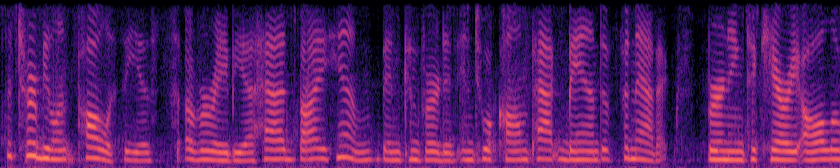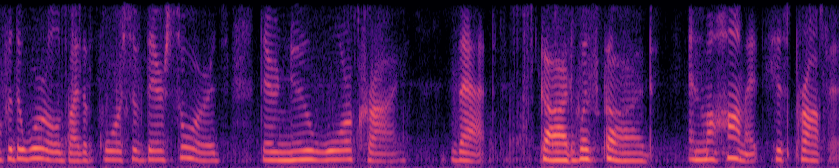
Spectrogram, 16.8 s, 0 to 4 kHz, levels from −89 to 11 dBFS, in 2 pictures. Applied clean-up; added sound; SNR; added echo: neural separator model SepFormer DNS4.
